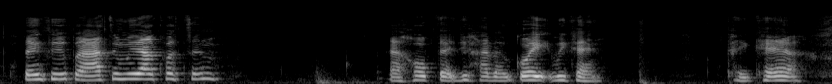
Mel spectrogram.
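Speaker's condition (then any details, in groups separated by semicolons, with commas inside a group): Cerebral palsy; atypical speech, often not understood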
